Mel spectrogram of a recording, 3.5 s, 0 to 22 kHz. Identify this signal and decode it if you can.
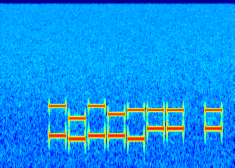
DTMF, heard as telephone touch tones, dialled by machine, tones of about 250 ms. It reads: B1B53## #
